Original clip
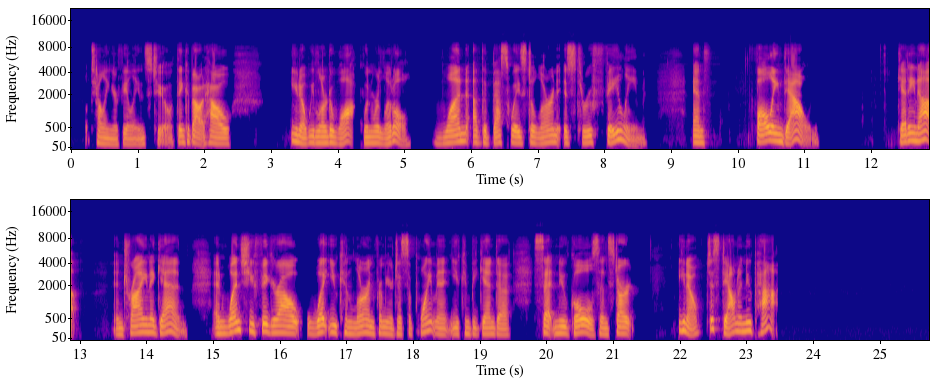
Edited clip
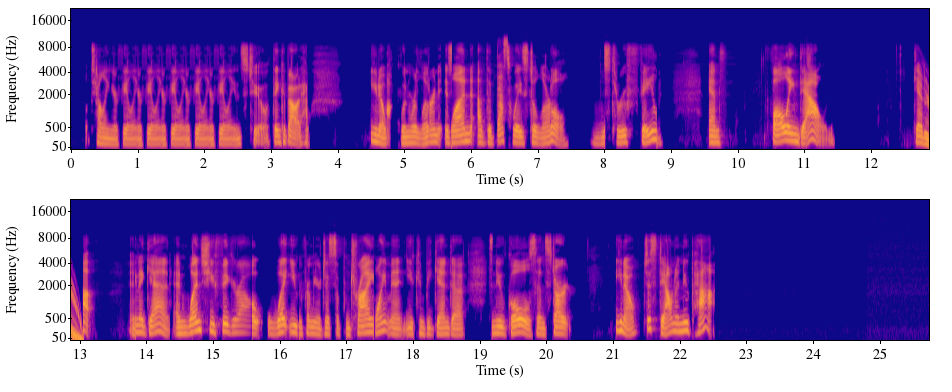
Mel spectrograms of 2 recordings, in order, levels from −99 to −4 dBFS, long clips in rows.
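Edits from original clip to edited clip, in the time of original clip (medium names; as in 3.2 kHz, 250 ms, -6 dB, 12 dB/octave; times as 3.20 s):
0.64–1.00 s: loop, 5 plays
2.10–2.35 s: delete
3.55–4.18 s: delete
4.82–5.64 s: swap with 7.16–7.49 s
6.27–6.52 s: speed 121%
8.27–8.55 s: delete
12.47 s: tape stop 0.35 s
13.60–14.00 s: move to 18.09 s
14.51–14.94 s: delete
15.69–16.18 s: fade out
16.89–17.38 s: delete
19.87–20.13 s: delete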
